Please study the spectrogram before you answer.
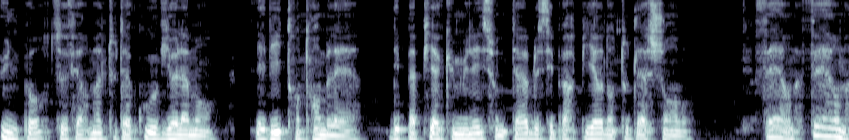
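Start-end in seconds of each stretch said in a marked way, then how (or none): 7.5-8.5 high, terrified cry. An old man in bed, just after a door slams shut: cried out in terror. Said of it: "cria le vieillard, saisi de terreur".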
